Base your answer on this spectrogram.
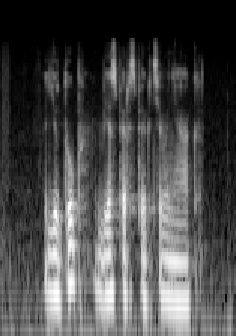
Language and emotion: Russian, neutral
